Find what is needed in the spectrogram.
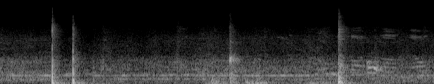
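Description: A few sharp clicks and knocks from handling things, two close together about half a second in and a louder one near the end, over the steady hum of a portable evaporative cooler's fan that fades out a little after three seconds.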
